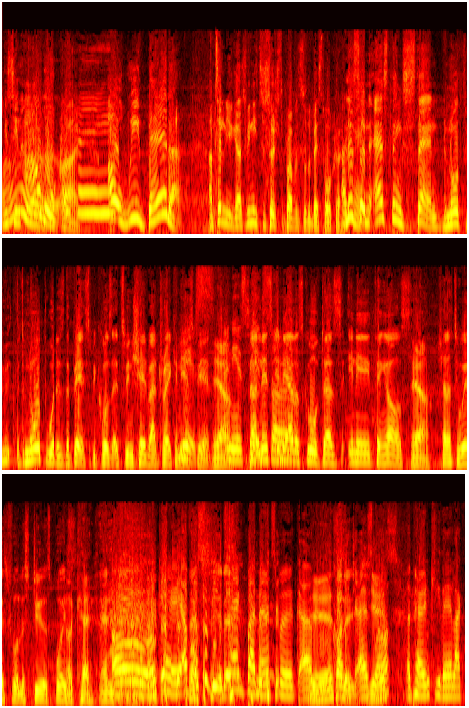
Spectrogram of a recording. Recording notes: It's a leap year birthday bash at Spur. The East Coast Breakfast team are broadcasting LIVE from Spur Sibaya on the extra day of the year.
